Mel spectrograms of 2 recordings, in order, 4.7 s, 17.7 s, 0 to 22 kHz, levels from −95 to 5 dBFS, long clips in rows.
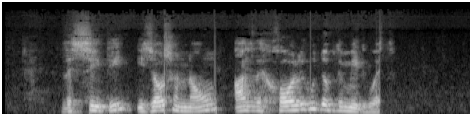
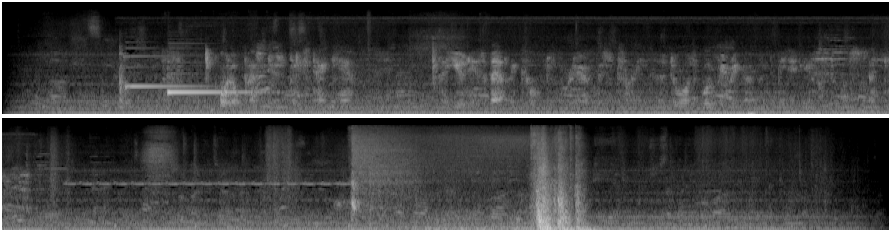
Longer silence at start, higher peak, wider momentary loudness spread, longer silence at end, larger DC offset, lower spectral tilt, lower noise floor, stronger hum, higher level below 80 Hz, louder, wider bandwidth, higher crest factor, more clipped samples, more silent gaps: first, 0.6 s vs 0.05 s; first, -2 dBFS vs -8 dBFS; second, 9 LU vs 19 LU; first, 0.9 s vs 0.25 s; neither; first, -6.5 dB/octave vs -5 dB/octave; first, -63 dBFS vs -57 dBFS; neither; second, -56 dBFS vs -42 dBFS; first, -19 LUFS vs -36 LUFS; second, 14.5 kHz vs 16.5 kHz; second, 18 dB vs 28 dB; neither; neither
